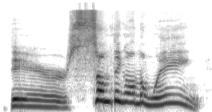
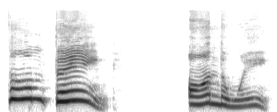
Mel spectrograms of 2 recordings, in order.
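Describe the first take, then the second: First: High, dramatic Shatner line; William Shatner impression. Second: "Something" slow, much higher and louder, then "on the wing" drops; stretched Shatner emphasis. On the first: Host doing Shatner spotting the creature, hammed-up. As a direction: ham up the horror reveal. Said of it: "my best William Shatner". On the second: Pretend. Host doing a terrible Shatner, wildly stretching the word Something. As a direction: drag out "Something" in rising horror, then land "on the wing". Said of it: "my terrible William Shatner impression".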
